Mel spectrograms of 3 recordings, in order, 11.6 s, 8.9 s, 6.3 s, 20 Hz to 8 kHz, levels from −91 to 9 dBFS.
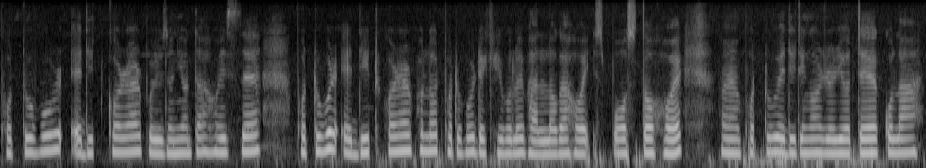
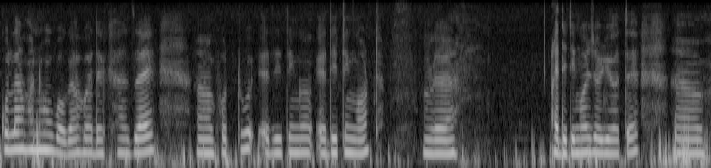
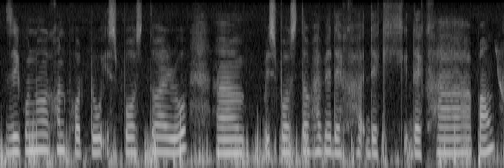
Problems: constant background noise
